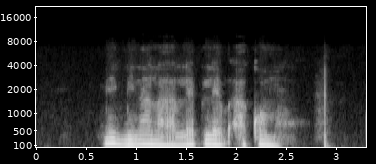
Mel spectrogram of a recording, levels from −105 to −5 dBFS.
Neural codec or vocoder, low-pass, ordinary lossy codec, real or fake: none; 7.2 kHz; Opus, 24 kbps; real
